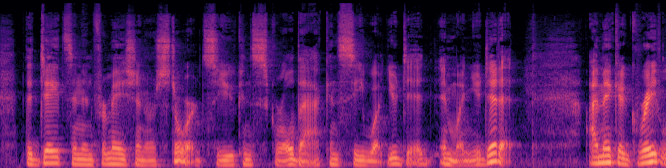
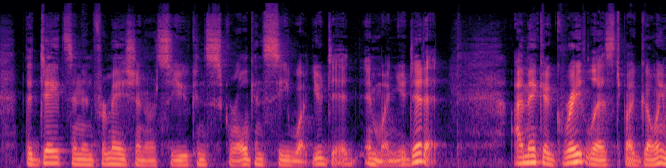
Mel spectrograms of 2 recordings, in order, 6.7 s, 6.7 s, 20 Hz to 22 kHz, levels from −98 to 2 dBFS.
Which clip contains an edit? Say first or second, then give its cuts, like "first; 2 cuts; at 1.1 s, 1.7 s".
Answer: second; 2 cuts; at 1.6 s, 2.5 s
